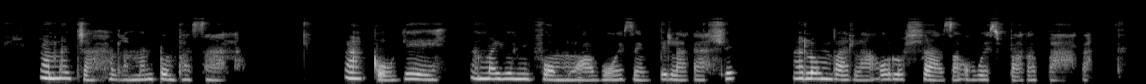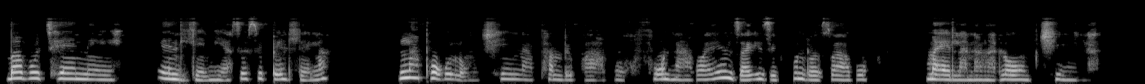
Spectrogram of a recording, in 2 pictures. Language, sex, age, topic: North Ndebele, female, 25-35, health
